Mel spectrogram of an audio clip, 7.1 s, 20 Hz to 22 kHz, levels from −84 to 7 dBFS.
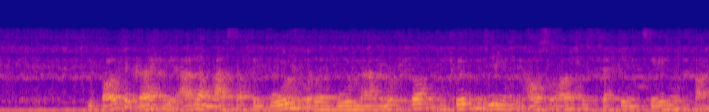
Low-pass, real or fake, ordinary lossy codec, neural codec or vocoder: none; fake; none; codec, 16 kHz, 4 kbps, FreqCodec, smaller model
